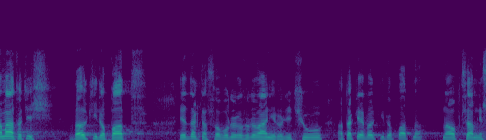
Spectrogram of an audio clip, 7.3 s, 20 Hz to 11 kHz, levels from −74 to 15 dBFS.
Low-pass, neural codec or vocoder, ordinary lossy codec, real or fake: 7.2 kHz; none; Opus, 24 kbps; real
